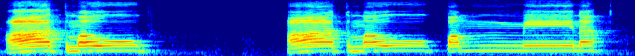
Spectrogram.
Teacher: आत्मौ यहां जो आधा त है इस पर हमको आघात देना है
